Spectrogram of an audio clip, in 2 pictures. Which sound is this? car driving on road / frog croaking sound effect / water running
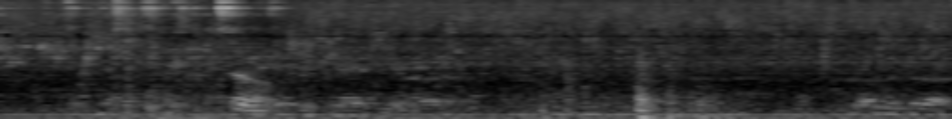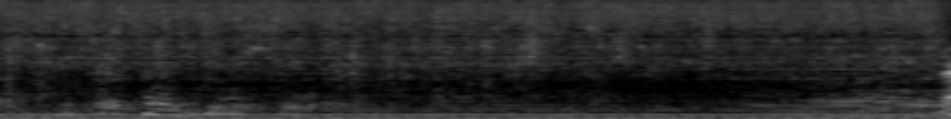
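water running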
